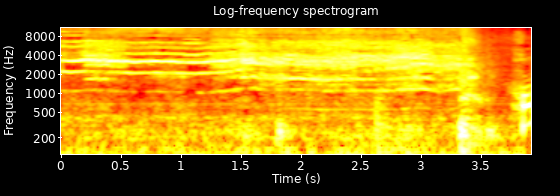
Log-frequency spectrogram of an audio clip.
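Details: Domestic cat in a funny cat compilation, indoors, giving a long drawn-out harmonic meow held steady for about three seconds, then a short rustle and a brief higher note at the end.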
